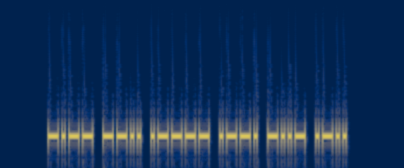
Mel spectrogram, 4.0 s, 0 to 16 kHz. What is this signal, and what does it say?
Morse code, heard as a keyed tone, about 36 wpm, 700 Hz. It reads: YZ1PXL
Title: DXCC-100 Call Signs - 6 Characters - Repeated 3x - 35wpm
